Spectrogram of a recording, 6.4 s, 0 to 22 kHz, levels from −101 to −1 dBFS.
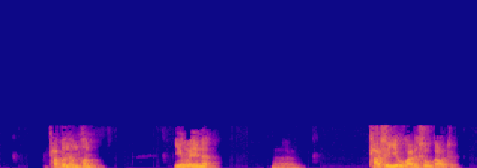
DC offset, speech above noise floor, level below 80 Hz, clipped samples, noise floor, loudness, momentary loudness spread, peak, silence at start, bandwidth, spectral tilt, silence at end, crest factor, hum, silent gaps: under 0.1%; 64 dB; -74 dBFS; under 0.1%; -85 dBFS; -23 LUFS; 21 LU; -8 dBFS; 0.65 s; 5.8 kHz; -10.5 dB/octave; 0.3 s; 18 dB; none; 3.50-3.55 s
